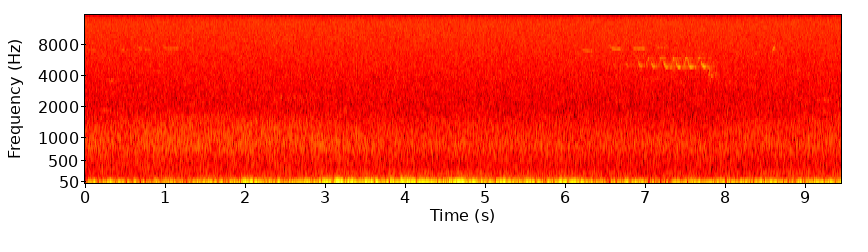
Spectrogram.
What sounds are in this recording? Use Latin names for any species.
Regulus satrapa, Setophaga coronata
